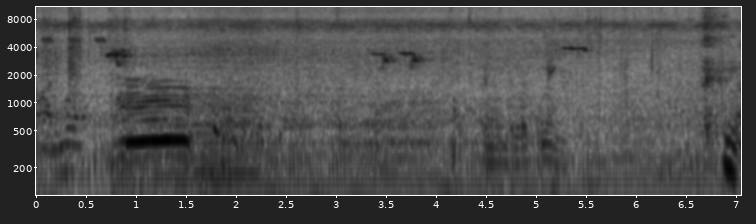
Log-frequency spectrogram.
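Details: Tame cattle walking toward their pen as a bull calls to the cows: one loud, steady, low moo lasting under a second, then quieter lowing and background rumble, with faint high chirps.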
